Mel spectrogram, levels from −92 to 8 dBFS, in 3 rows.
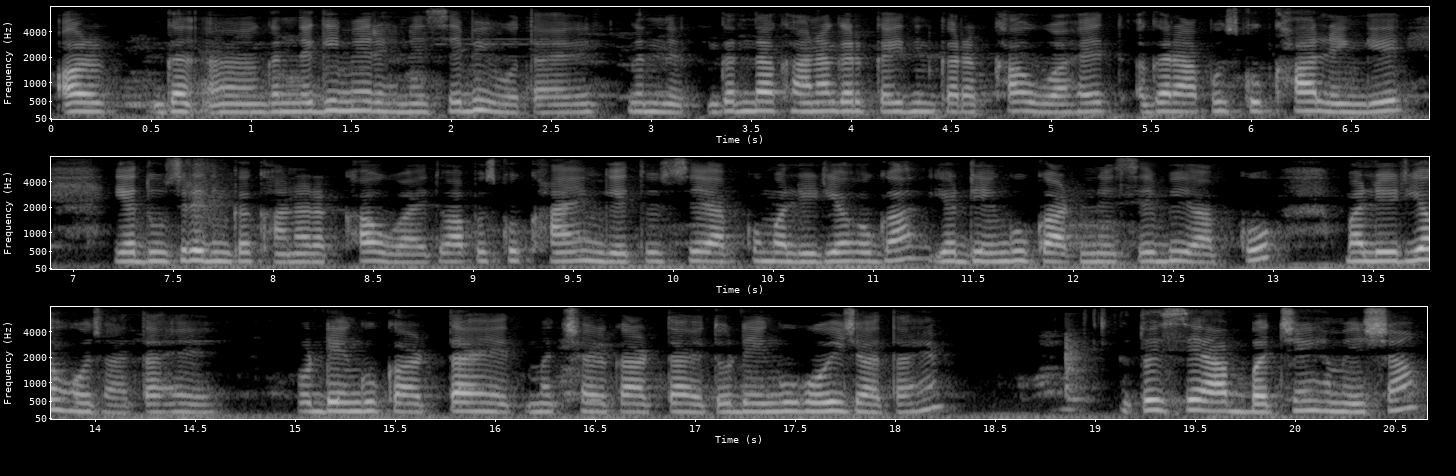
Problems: constant background noise, background conversations at intervals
